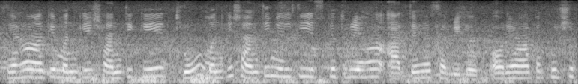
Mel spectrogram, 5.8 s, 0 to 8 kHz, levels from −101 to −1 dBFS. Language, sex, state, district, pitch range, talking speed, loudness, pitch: Hindi, female, Maharashtra, Gondia, 215-265 Hz, 225 wpm, -14 LUFS, 235 Hz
